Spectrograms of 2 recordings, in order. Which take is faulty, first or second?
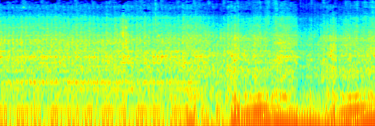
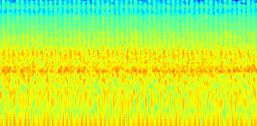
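second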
